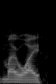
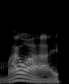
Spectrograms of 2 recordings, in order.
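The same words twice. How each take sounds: First: It is said in a normal voice. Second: It is said in a Borat impression.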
